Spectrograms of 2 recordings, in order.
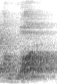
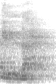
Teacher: Itulah pengucapan lafaz Allah. Ada dua, yang pertama tebal, yang kedua tipis.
